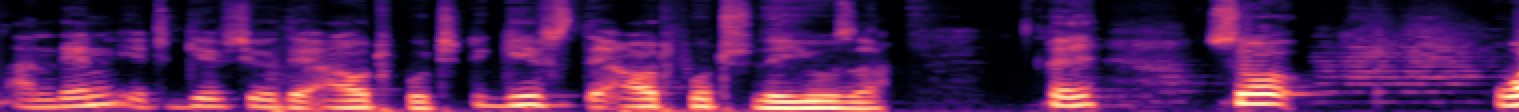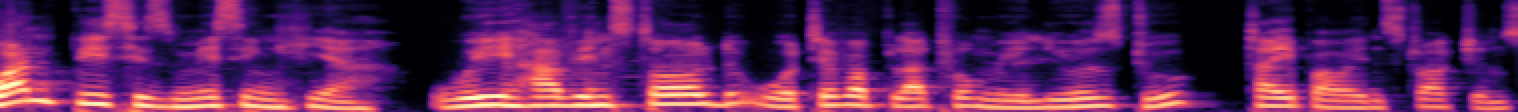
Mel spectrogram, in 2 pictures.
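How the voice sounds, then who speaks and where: A man walks learners through a coding lesson in a warm, mellow voice. He talks it through at an easy pace, pausing on fillers as he works. The sound is close and dry, with no room around it. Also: high voice, dry recording. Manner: unhurried, thinks aloud with many fillers. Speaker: programming instructor. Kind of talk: casual screen-share coding lesson.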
